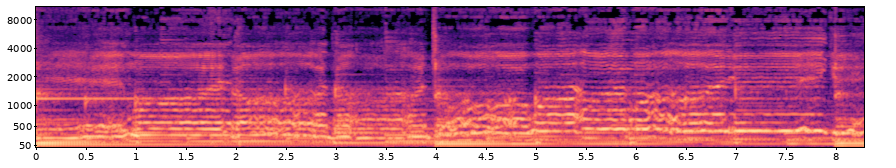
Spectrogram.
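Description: A voice chanting a slow, ornamented devotional melody over instrumental backing with a sustained low drone. The bass shifts about halfway through.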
